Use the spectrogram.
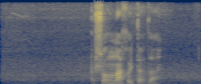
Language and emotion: Russian, angry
